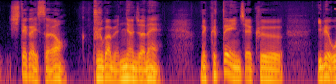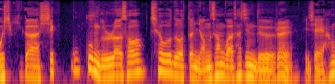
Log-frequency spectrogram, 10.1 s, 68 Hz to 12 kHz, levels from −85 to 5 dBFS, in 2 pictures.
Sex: male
